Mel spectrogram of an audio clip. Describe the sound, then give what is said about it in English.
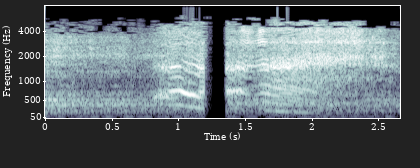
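A truck driver lets out a long yawn in the cabin of a huge truck on a highway leading into Metropolis in the evening darkness, a moaning voiced sound that rises and falls in pitch, broken by a brief pause midway, over a steady low background rumble. “In the cabin, the driver yawns, checks his watch, then turns to his helper, nodding on the seat beside him.”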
